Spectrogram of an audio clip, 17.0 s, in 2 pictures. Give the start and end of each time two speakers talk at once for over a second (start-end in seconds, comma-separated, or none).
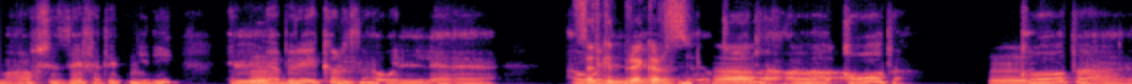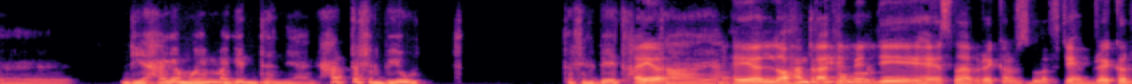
4.3-5.8, 13.2-15.2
